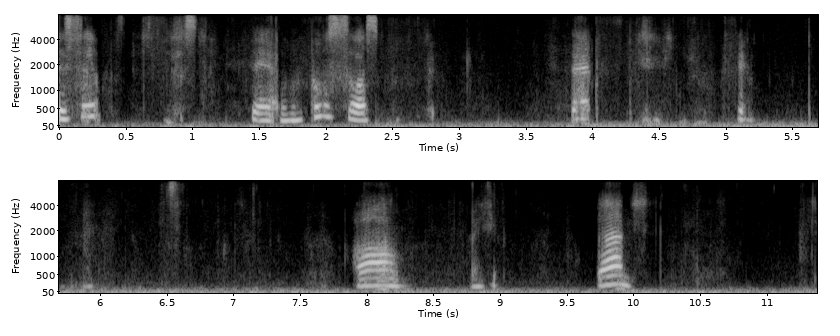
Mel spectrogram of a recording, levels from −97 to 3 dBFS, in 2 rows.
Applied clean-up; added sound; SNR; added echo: neural diffusion model UNIVERSE++.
